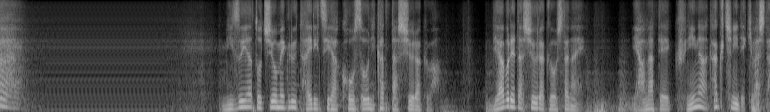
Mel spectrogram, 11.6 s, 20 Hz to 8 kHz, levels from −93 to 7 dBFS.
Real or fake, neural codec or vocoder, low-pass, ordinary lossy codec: fake; codec, 16 kHz, about 1 kbps, DyCAST, with the encoder's durations; none; none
